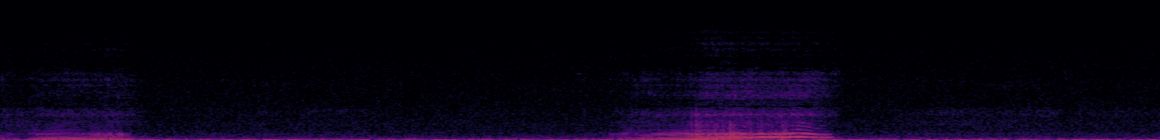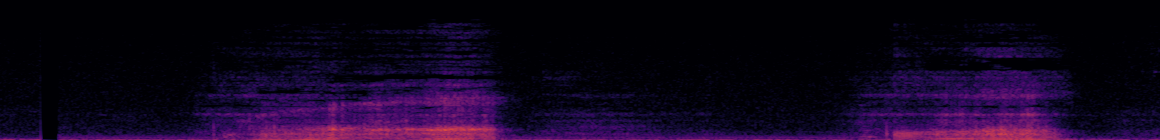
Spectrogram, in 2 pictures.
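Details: Sleep snoring recorded with the SnoreLab app: slow, rough breathing with a snore on each breath, about four breaths in twelve seconds.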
